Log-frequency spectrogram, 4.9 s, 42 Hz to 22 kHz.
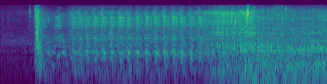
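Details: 1985 Jeep CJ-7 Renegade with Holley Sniper EFI, after disconnecting an alternator wire that kept the engine from shutting off: quick crank, catches at once, steady even idle with no misses, charging at 14.4 V; normal start and idle.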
